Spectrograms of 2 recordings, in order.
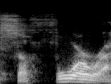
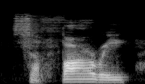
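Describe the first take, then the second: First: The name is said like 'seh-FOR-uh'. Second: The name is said like 'suh-FAR-ee'. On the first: The speaker calls it right. "s- she said Sephora" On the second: The speaker calls it wrong. "it ain't Safari"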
